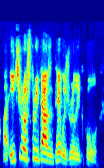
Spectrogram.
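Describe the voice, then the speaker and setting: A man's voice: a little high, very animated, fast talker, fairly bright tone, slightly rough, no room sound. A middle-aged American man, a former baseball radio announcer, telling stories conversationally as a podcast guest. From South Florida, United States. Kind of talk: conversational storytelling.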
